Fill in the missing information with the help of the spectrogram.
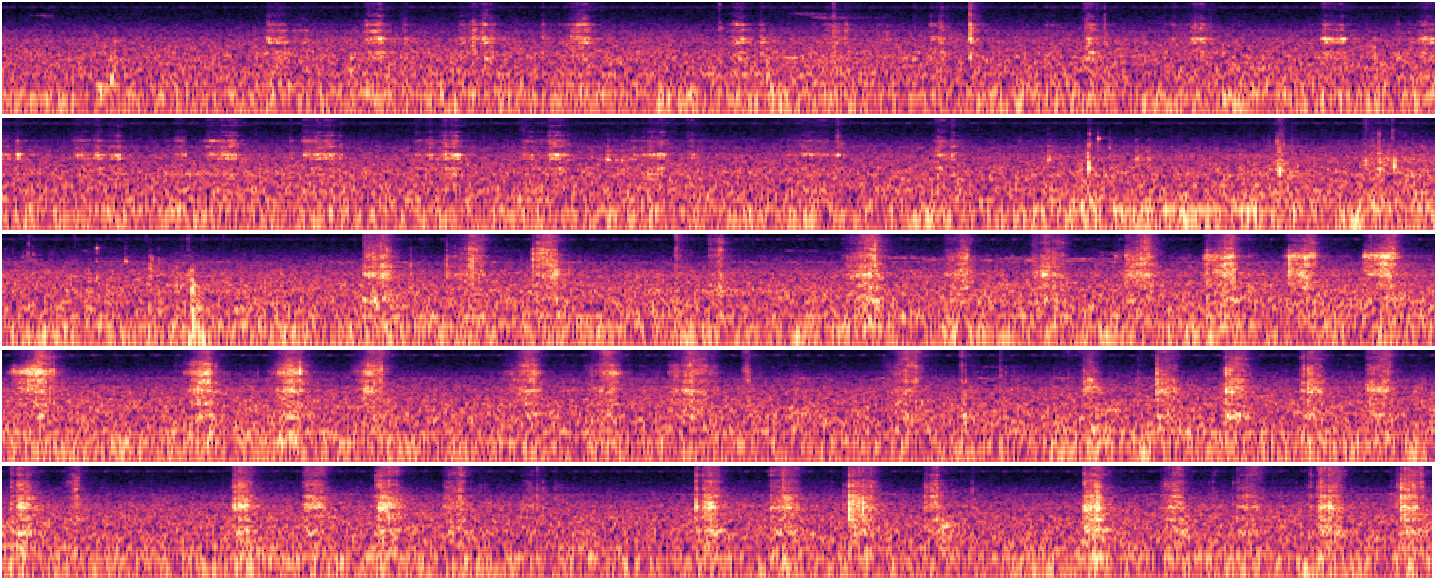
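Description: Red onions being sliced by hand against a knife blade: a run of faint, crisp cutting strokes, about two a second, growing quicker and louder about halfway through.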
